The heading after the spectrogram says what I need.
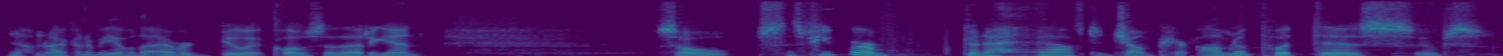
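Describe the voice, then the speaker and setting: A man's voice: on the high side, brisk, creaky, pushed and bright, no room sound. A man streaming a video game, chatting casually and rambling as he thinks aloud and interrupts himself.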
